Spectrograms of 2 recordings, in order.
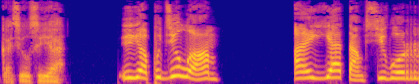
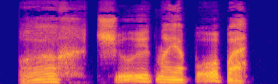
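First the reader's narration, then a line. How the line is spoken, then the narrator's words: Sigh. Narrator (Russian): вздохнул я тогда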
